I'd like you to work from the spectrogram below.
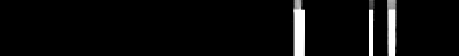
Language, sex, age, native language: Icelandic, female, 30-39, Icelandic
